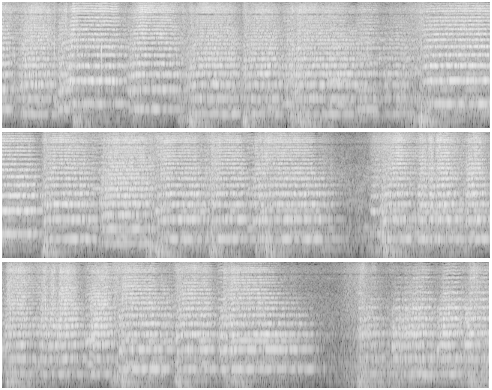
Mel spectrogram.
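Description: Holy Week procession band playing a march: brass carrying the melody over a steady drum beat, with two short breaks between phrases.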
